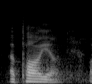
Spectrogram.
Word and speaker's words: Apollyon: But in the Greek, his tongue is Apollyon. Can you say his name? Apollyon.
